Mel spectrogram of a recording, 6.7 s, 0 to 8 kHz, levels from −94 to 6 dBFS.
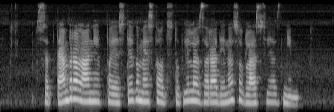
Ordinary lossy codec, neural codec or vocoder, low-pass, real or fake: none; none; 7.2 kHz; real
